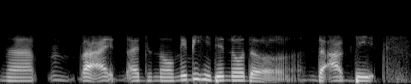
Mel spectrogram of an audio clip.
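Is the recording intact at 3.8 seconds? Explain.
Yes, the audio is intact at 3.8 seconds, with the speech passing through the AMR narrowband mobile codec path as it normally would.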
